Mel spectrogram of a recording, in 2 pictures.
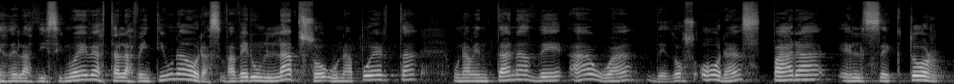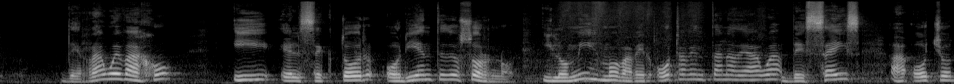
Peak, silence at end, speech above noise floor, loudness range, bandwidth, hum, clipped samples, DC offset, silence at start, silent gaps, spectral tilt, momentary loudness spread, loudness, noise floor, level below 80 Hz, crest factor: -6 dBFS; 0 s; 30 dB; 3 LU; over 20 kHz; none; under 0.1%; under 0.1%; 0 s; none; -4.5 dB/octave; 10 LU; -25 LUFS; -55 dBFS; -64 dBFS; 18 dB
